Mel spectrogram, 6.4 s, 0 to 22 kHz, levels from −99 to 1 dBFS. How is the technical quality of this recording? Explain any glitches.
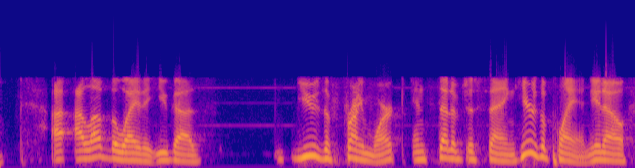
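One glitch affects this narrowband telephone speech. The spectrogram shows an empty band above 4 kHz with light codec colouring, which fits AMR-NB at 12.2 kbps.

Lost AMR speech frame, 3.54 to 3.65 s: one 20 ms frame failed, so the decoder repeated earlier pitch and vocal-tract settings at falling gain. It is audible as a brief warbling dip. The waveform shows an amplitude sag and the spectrogram shows smeared, repeated harmonics.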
